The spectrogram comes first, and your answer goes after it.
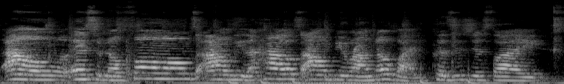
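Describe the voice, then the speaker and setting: A woman's voice: medium pitch, moderate pace, bright, forceful tone. A woman chatting candidly and casually, with a frank, emphatic, colloquial way of talking. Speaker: vlog co-host. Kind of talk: casual candid chat between sisters. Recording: echoey room, distant mic, music underneath. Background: background music.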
